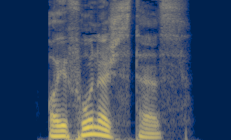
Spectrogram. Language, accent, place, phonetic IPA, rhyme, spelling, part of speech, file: German, Germany, Berlin, [ɔɪ̯ˈfoːnɪʃstəs], -oːnɪʃstəs, euphonischstes, adjective, De-euphonischstes.ogg
- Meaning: strong/mixed nominative/accusative neuter singular superlative degree of euphonisch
